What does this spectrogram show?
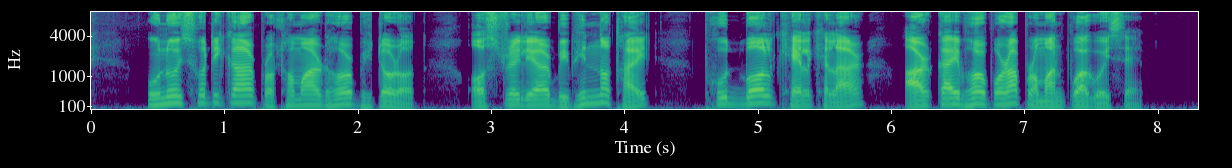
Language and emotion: Assamese, neutral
